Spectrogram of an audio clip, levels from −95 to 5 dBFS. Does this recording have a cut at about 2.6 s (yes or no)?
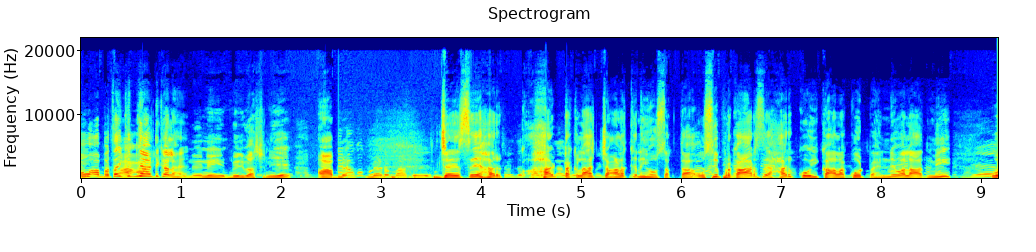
yes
